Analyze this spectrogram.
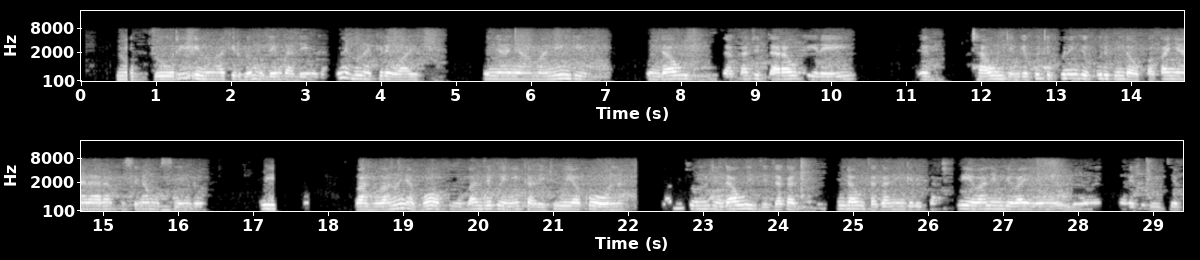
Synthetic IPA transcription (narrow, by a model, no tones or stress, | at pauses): midʱuɾiino̞akirwe̞muɗe̞ŋɡaɗe̞ŋɡaine̞munakiɾewaːjo̞ | kuɲaɲamaniŋɡi | kundaudid͡zakatitaɾaukire̞i | tʰaundiŋɡe̞kutikune̞ŋɡe̞kuɾikundaukwakaɲaɾaɾakusinamusindo̞ | uje | ʋan̤uʋano̞ɲab͡vawakuuɓanzekwe̞ɲikaʋe̞t͡ʃiujakoːna | anotionakutindauid͡zid͡zakandaud͡zakaniŋɡiɾikauje̞ʋane̞ŋɡe̞ʋaine̞mwemoːnaieŋɡeʐikiit͡sepa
